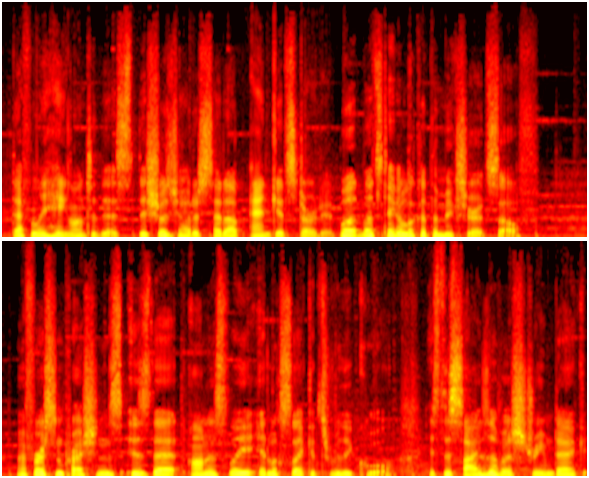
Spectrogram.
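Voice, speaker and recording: A man presents a scripted gadget review in an upbeat presenter style. His voice sits at an average pitch, with music playing behind it. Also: darkish tone. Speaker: tech review vlogger. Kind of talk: scripted product review voice-over. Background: background music.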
